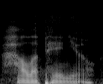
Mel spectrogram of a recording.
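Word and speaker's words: jalapeño: you will have something like a borrowed word from another language, like jalapeno. We will say that with an H sound when we write it with the English alphabet.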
